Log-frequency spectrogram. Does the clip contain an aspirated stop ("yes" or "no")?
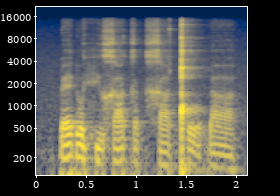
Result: yes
